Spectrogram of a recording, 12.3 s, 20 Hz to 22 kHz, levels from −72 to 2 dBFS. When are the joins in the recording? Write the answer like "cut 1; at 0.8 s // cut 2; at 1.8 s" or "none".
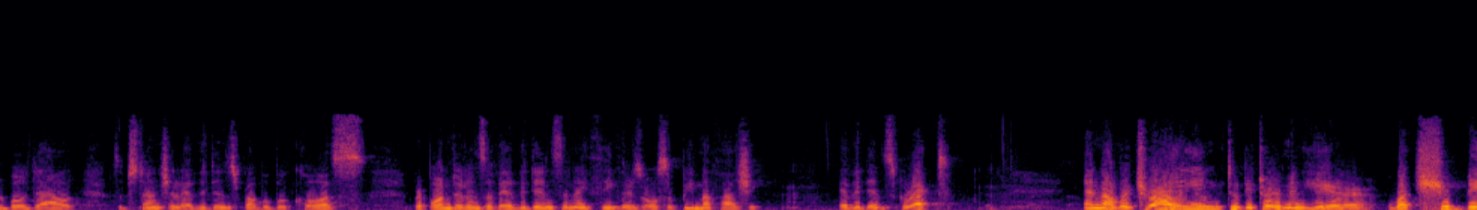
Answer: cut 1; at 2.4 s

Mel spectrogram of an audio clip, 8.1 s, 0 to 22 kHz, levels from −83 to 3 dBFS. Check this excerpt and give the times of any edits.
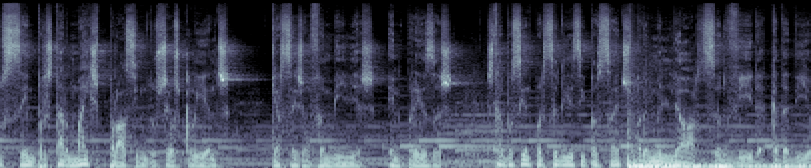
none

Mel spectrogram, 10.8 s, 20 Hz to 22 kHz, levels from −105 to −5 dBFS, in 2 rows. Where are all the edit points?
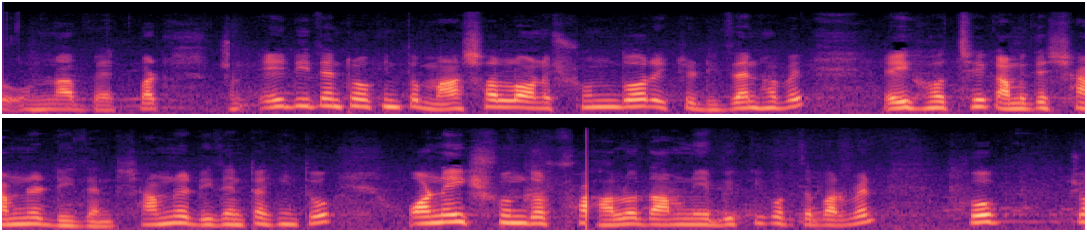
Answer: cut 1; at 1.0 s // cut 2; at 8.3 s

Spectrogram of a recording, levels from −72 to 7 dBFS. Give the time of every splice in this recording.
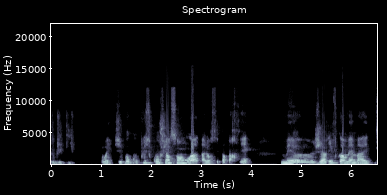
none

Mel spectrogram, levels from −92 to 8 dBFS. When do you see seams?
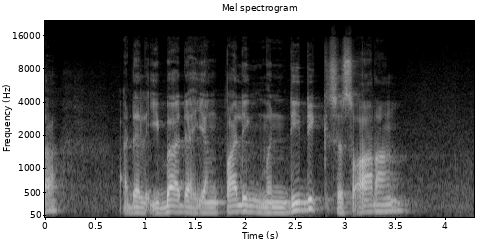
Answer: none

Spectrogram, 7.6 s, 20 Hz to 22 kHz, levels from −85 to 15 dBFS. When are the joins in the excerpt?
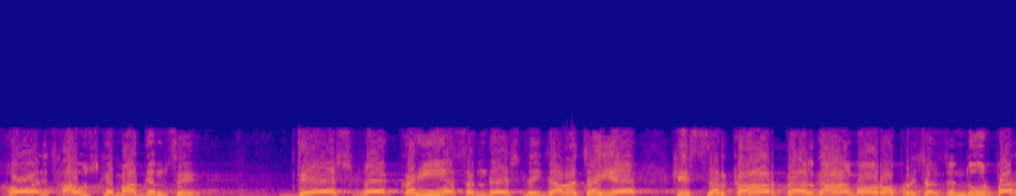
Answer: none

